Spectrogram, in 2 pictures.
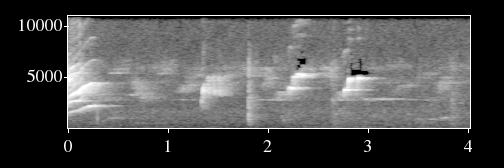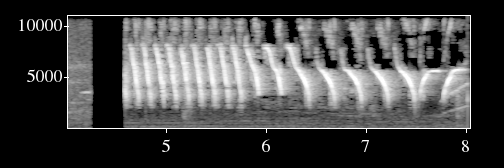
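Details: Canary in the gacor singing style with cengkok variations, giving a few scattered high chirps, a brief break, then a rapid run of repeated high, sharply descending notes in a steady rolling trill.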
